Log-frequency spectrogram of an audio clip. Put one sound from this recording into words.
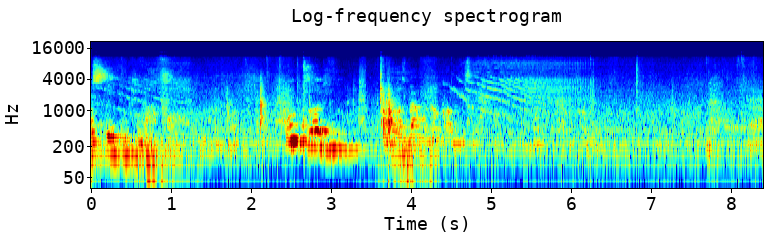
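A man preaches with animation through a microphone in an echoing hall.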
